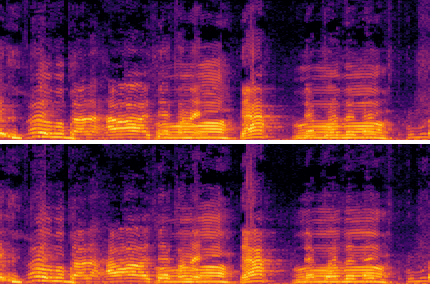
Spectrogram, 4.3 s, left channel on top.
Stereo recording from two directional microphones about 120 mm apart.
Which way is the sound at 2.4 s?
30° right (ahead or behind).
